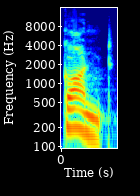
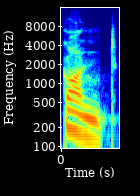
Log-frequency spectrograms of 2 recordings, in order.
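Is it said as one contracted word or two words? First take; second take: contracted; contracted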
